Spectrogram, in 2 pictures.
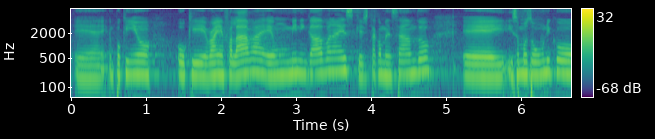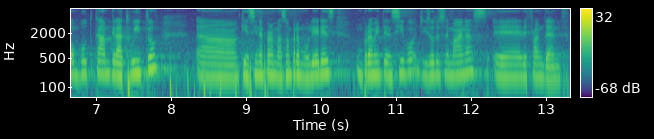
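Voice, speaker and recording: Woman from Peru, founder on panel, mid pitch, quick with fillers, echoing hall. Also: steady tone, a little mellow. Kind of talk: self-introduction on a panel. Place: conference stage in a large hall. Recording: long hall reverb.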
